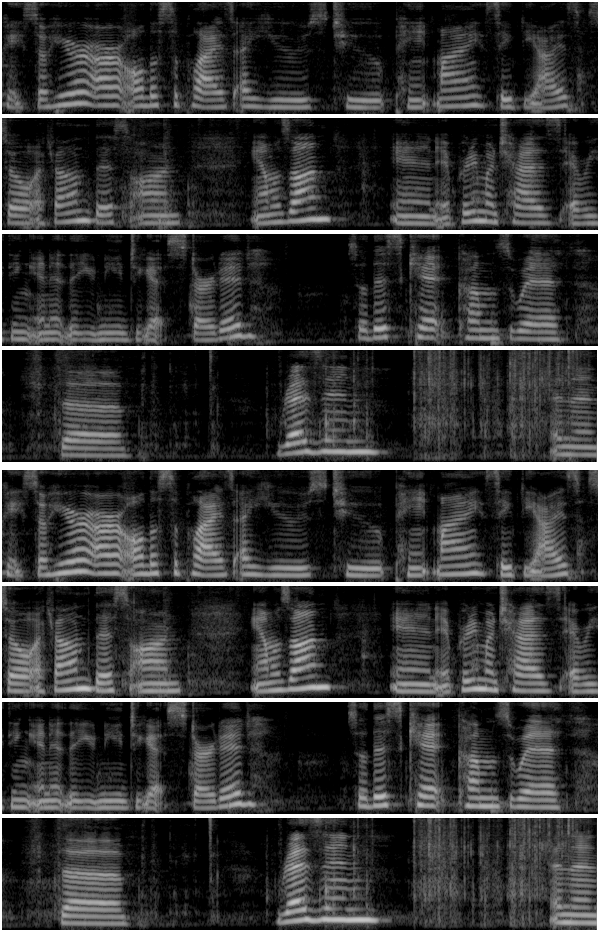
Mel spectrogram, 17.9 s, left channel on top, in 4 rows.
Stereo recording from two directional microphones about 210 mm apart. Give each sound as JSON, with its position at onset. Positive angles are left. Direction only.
{"t": 0.0, "sound": "a woman's voice", "side_deg": -25}
{"t": 15.4, "sound": "speech", "side_deg": -40}
{"t": 17.5, "sound": "speech", "side_deg": -40}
